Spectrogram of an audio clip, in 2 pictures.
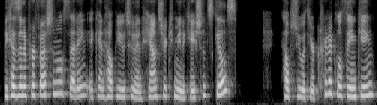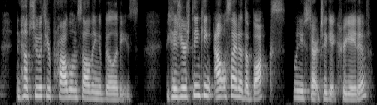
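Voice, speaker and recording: A woman's voice: a little high, a little fast. A woman giving an informal workshop presentation to a live group, chatty and encouraging, often checking in with questions.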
